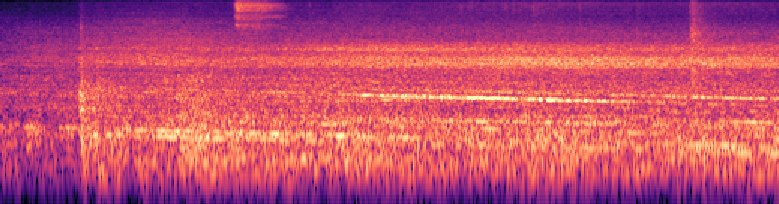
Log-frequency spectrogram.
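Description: Double-deck electric passenger train (an OSCAR H-set) rolling past along the platform, its wheels and running gear making a steady heavy rumble. A thin whine sets in about five seconds in and slowly falls in pitch as it runs. There is a sharp click about a second in and another near the end.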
